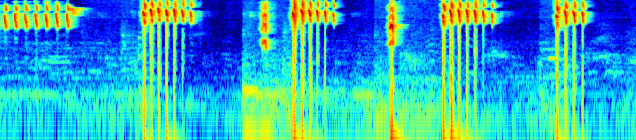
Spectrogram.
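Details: Velvet-fronted nuthatch repeating fast rattling trills of high, sharp chips, each burst of five to seven notes lasting under a second, separated by short pauses with single loud chips between. Nothing else is audible.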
